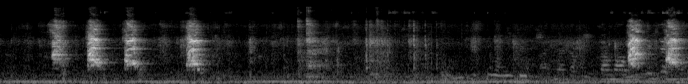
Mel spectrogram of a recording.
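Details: Stud session with a German Shepherd: four rapid loud barks, a single bark a second later, then two more at the close. Faint human voices and a low hum run underneath.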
